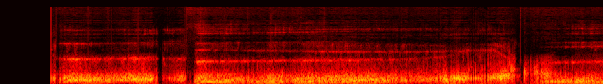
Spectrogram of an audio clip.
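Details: Stomach growling: a long, loud rumbling growl with a few brief breaks.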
